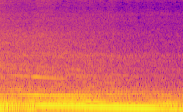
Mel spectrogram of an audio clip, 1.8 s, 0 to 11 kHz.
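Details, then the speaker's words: 2008 Nissan Altima coupe, 3.5 V6 with 6-speed manual, 103,827 miles, Copart car, just jump-started with a jump box: healthy engine revving, smooth even rev climbing and settling cleanly with no knocks or rattles; owner says it sounds good. "Oh, she started right up. Praise the Lord for that. Actually sounds good too."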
